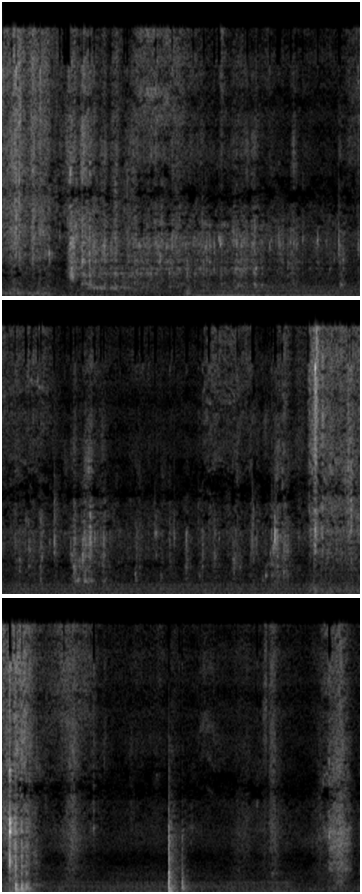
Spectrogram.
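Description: A Frizzlife reverse osmosis water filter running under a kitchen sink with the cabinet doors closed: a faint steady hum with water trickling and flowing, broken by a couple of brief louder clunks.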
